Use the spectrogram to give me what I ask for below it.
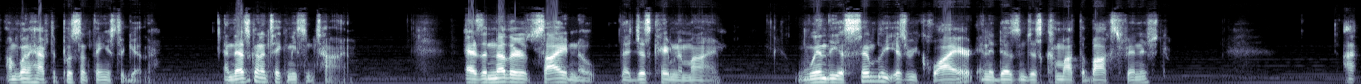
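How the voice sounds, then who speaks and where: A lowish male voice, recorded with no echo, belongs to a podcast host and minister in his forties. He offers a motivational faith talk, often asking "right?" as he lays out lists in threes.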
